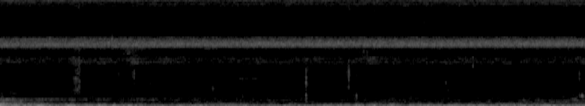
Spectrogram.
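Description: Faint, steady high-pitched drone of insects, unbroken throughout, over a low outdoor rumble, with a few faint soft clicks.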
